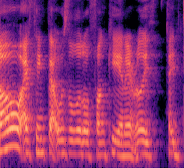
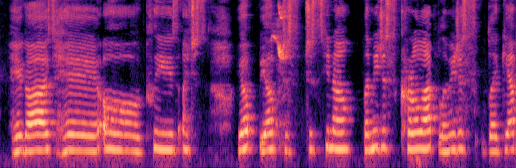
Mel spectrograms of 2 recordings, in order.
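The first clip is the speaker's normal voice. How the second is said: goofy, high-pitched silly dog character voice; 5 semitones higher than usual. Voicing another dog's inner thoughts: goofy dog inner voice. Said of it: "Phil is a little bit more goofy".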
